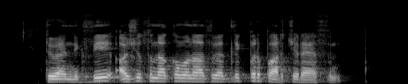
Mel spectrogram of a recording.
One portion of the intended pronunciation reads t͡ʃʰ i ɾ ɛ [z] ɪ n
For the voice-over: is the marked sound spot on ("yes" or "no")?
no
